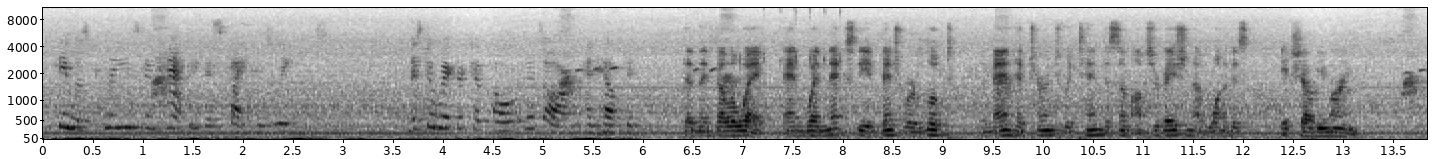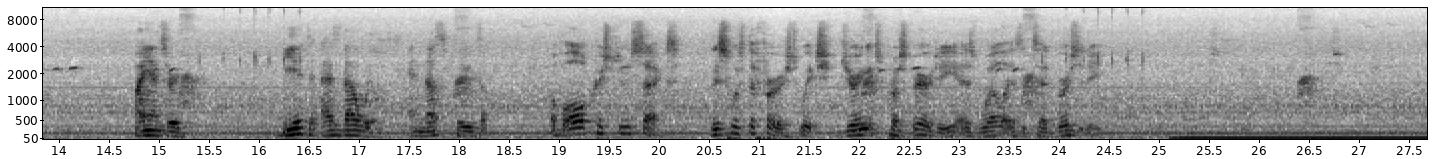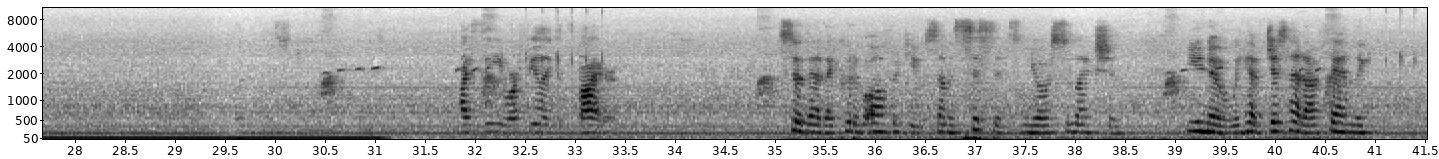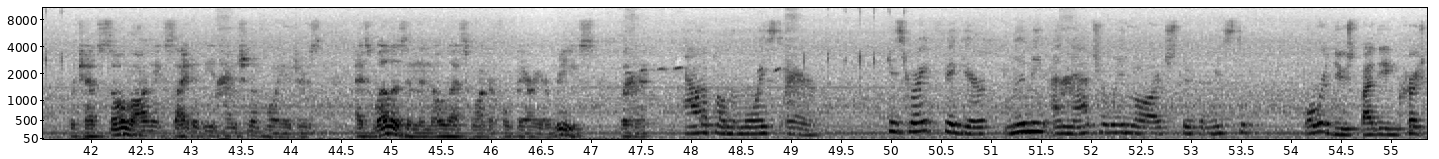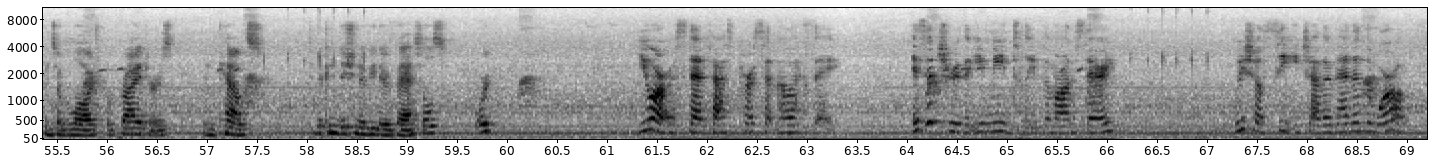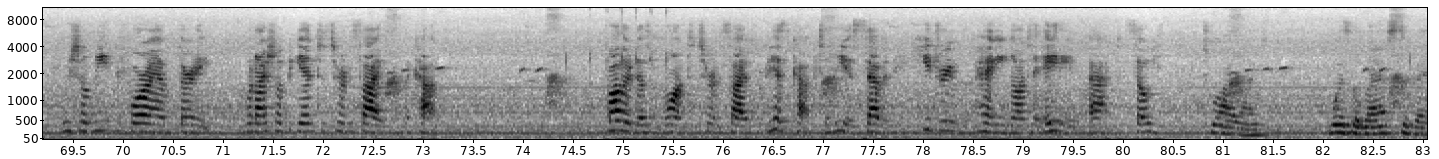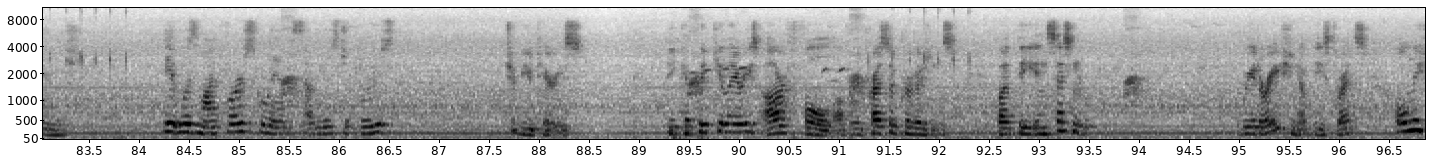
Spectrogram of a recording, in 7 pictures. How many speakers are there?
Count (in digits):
10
